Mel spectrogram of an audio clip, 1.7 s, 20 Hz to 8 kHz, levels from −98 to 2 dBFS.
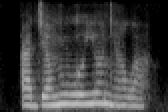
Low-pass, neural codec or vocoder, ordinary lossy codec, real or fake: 7.2 kHz; codec, 24 kHz, 0.9 kbps, DualCodec; Opus, 16 kbps; fake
